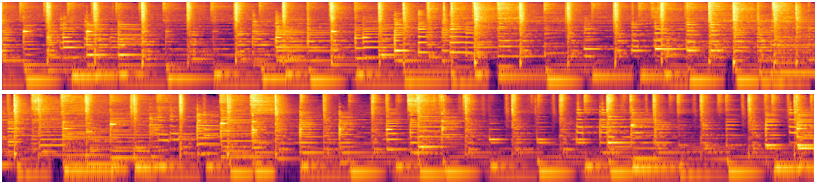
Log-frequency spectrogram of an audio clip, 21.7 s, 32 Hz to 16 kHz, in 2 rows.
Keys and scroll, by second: 1.0-2.7 typing, 4.1 m, 4.1 space, 5.2 2, 5.4 Return.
